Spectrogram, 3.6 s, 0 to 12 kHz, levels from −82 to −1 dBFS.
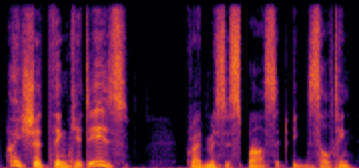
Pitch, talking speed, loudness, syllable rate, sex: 125 Hz, 150 wpm, -19 LUFS, 4.4 syllables/s, male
